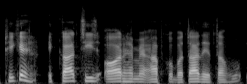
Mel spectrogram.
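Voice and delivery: ordinary talk, nothing marked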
